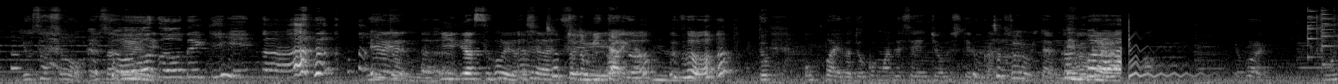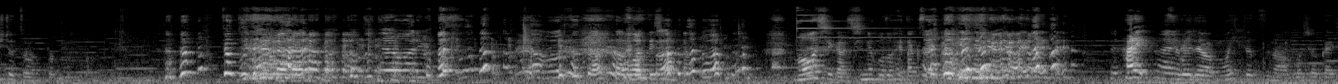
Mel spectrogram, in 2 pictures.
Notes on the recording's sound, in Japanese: 公開収録。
